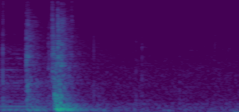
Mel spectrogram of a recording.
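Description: Two short dull thuds about a third of a second apart, the second louder and deeper, then near silence.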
